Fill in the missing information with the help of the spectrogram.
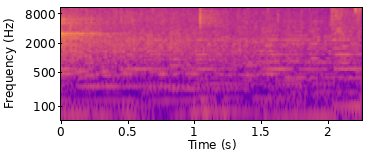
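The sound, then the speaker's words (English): Heavy rain pours down steadily in a raging gale, a dense, continuous hiss of drops drumming on a surface with a low rumbling undertone, loud and unbroken throughout, with no voices. “The airship gained altitude, but the gale and rain was still raging.”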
